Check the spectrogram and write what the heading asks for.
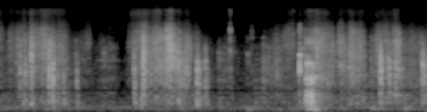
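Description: Loose sheets of paper being handled and turned over, in a series of short rustles, the longest about one and a half seconds in.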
